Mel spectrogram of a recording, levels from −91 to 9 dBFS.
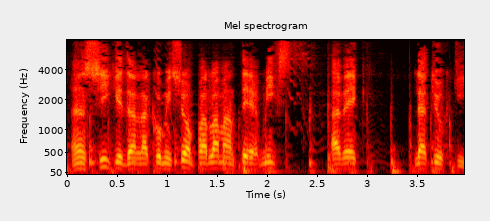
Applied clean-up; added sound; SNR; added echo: neural mask model RNNoise.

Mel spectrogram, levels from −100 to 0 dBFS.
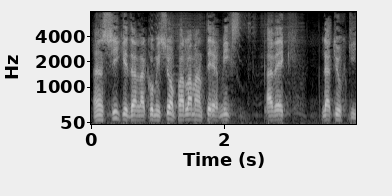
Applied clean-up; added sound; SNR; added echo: neural separator model SepFormer DNS4.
